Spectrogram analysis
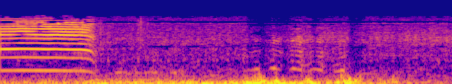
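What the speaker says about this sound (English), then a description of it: "This is a baby goat being reunited with its goat mom." A baby goat bleats once, loud and close, with a clear harmonic cry that stops sharply, followed by a low rumbling muddle of background noise.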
